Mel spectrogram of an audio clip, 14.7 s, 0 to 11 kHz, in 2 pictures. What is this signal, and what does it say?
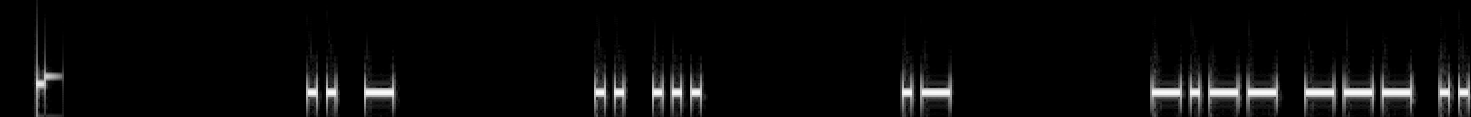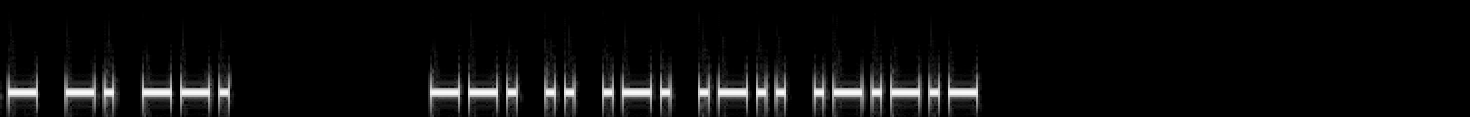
Morse code, heard as a keyed tone, about 25 wpm, 700 Hz. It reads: IT IS A YOUNG GIRL.
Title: 3x Word-Spacing - Sentences from Top 400 Words - 25wpm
